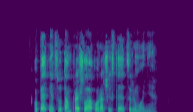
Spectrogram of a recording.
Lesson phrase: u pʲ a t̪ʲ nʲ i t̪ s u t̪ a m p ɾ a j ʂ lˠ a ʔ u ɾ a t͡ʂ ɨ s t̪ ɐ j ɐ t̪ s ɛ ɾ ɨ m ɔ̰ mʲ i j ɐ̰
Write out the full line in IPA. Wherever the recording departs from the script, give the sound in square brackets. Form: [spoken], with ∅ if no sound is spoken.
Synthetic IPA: u pʲ a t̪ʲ nʲ i t̪ s u t̪ a m p ɾ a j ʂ lˠ a ʔ u ɾ a t͡ʂ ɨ s t̪ ɐ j ɐ t̪ s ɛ ɾ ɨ m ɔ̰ [nʲ] i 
